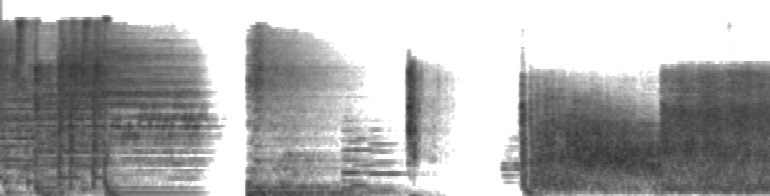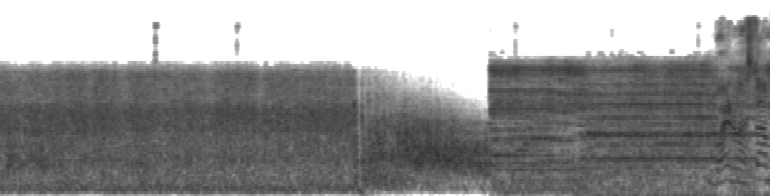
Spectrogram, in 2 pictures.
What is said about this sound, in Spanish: estamos escuchando em, explosiones como del Correcaminos, ¿no? Y los Looney Tunes. Em, porque nuestra historia sonora habla de explosiones, pero de explosiones muy particulares.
